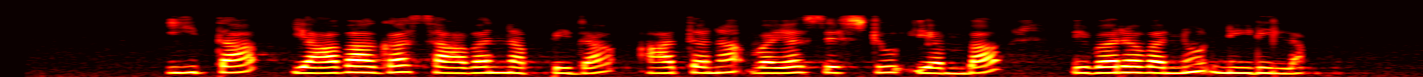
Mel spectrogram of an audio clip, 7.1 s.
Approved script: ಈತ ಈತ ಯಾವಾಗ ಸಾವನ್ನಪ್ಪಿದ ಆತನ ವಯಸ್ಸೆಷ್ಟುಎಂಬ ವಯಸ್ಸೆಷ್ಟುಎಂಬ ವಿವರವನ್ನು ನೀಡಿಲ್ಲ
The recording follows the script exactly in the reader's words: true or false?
false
